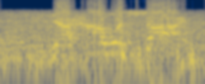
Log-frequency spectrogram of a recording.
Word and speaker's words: Yahawashi: Yahawashi. So this doesn't have an A, so but this one does. And when they're connected, it's S-H-I, so it's Shai. Yahawah, Yahawashi.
